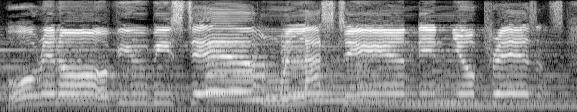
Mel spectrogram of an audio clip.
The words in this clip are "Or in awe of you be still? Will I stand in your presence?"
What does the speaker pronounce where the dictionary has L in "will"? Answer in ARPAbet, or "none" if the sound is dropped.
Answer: N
